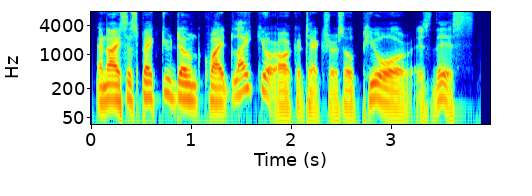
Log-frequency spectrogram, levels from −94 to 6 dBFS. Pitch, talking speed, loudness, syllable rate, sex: 105 Hz, 195 wpm, -20 LUFS, 5.1 syllables/s, male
